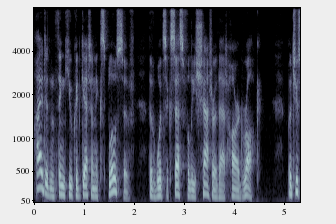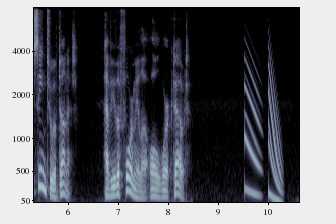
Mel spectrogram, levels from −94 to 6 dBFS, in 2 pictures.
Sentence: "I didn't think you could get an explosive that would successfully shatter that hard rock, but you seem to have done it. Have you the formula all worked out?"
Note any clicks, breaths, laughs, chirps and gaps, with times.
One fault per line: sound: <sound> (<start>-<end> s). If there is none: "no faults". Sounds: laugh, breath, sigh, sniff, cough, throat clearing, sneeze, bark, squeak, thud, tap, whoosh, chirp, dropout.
sound: chirp (9.5-10.3 s)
